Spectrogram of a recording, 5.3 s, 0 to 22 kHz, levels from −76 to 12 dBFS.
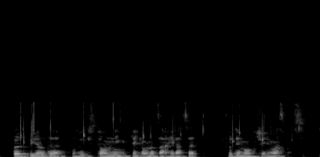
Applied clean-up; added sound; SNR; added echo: neural mask model RNNoise.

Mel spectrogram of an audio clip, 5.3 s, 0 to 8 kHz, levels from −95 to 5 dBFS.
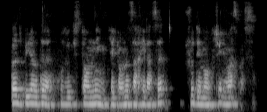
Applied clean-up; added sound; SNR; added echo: neural mask model Resemble Enhance denoiser.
